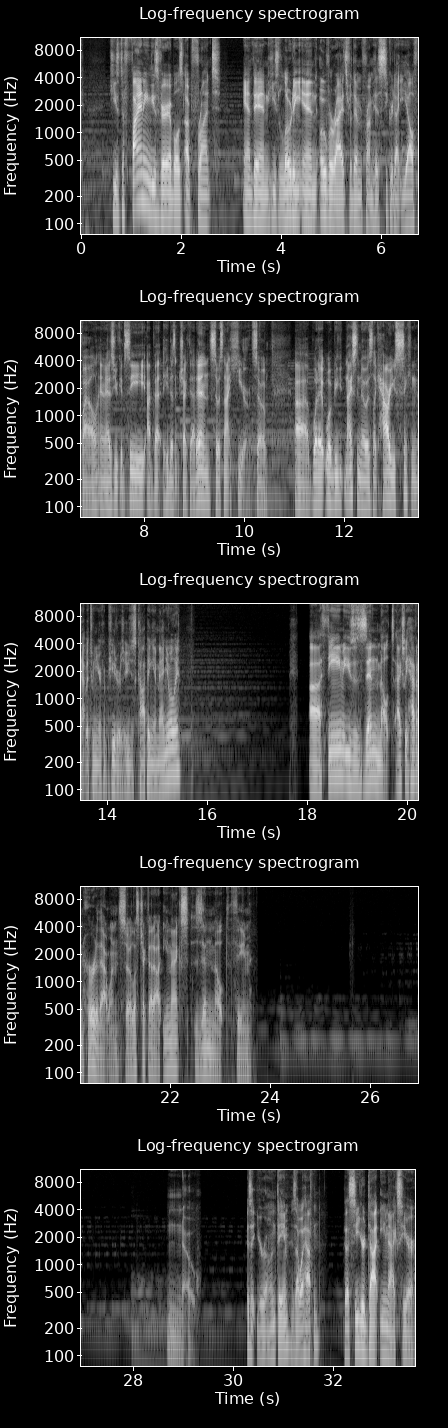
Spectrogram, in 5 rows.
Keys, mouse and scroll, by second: 3.6 Escape, 3.9 j, 6.3 Escape, 7.7 super+e, 8.3 shift+h, 8.8 k, 9.5 k, 10.5 q, 15.8 j, 18.4 k.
